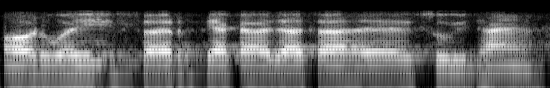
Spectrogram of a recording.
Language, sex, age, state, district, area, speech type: Hindi, male, 18-30, Uttar Pradesh, Mirzapur, rural, conversation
